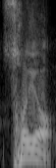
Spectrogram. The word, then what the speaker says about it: 소요: 잠재 수요, 예비 수요라고 하고 얘는 수요라고 읽지 않고 한 줄 내려오니까 뭐라고 된다? 소요.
